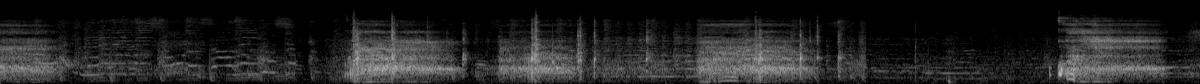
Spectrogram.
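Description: Background music, with four loud, forceful exhalations lasting about a second each from a man lifting dumbbells.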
